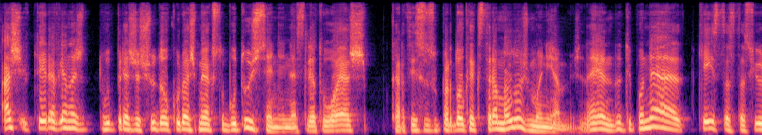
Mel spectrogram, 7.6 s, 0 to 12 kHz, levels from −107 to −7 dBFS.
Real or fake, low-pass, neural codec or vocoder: fake; 10.8 kHz; vocoder, 44.1 kHz, 128 mel bands, Pupu-Vocoder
